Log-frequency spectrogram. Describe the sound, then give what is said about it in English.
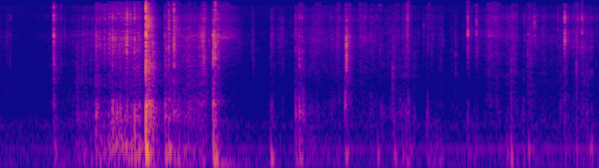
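A package is torn open by hand, with crinkling wrapping and several sharp ripping bursts, followed by scattered lighter rustles and clicks. The sounds are fairly faint and irregular. “Opening packages on the radio.”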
